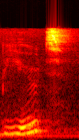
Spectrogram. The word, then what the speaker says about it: Butte: yellowstone that is pronounced butte by the way i know what it looks like but it's beaut okay so there's grand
